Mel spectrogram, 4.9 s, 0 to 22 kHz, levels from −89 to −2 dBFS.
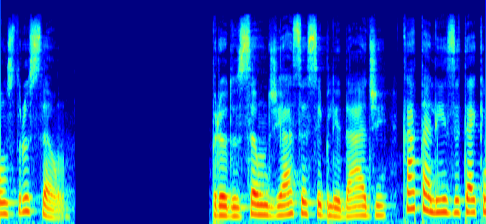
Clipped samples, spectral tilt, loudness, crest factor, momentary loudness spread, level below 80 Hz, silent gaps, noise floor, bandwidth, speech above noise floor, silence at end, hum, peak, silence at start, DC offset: under 0.1%; -6 dB/octave; -22 LUFS; 16 dB; 7 LU; -56 dBFS; 0.76-2.09 s; under -90 dBFS; 17 kHz; over 68 dB; 0 s; none; -6 dBFS; 0 s; under 0.1%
